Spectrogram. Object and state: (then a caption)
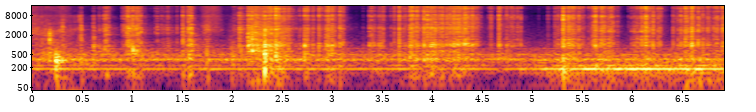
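Paper magazine. An open paper magazine lies on a table while its pages are grasped and turned with fingertips and long red nails. The result is bright, crinkly rustling and scratchy page sounds over a steady low hum.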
